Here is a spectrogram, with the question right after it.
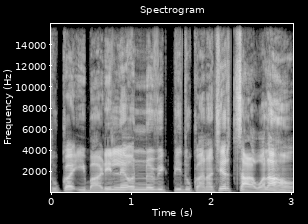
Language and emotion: Goan Konkani, angry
